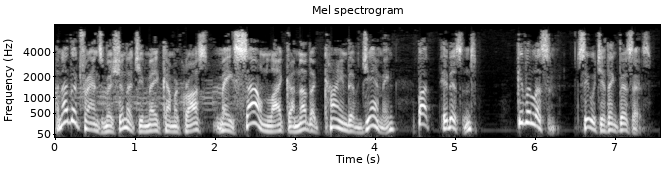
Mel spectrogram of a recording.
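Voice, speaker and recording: Over a noisy background and with the highs cut off, a medium-pitched man with huge pitch swings speaks at a normal speed. He is narrating a shortwave-listening instruction tape, delivering scripted explanations in a conversational way aimed right at the listener.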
